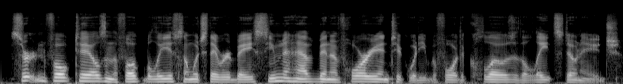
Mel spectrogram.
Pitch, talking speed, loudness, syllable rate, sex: 120 Hz, 260 wpm, -19 LUFS, 6.6 syllables/s, male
